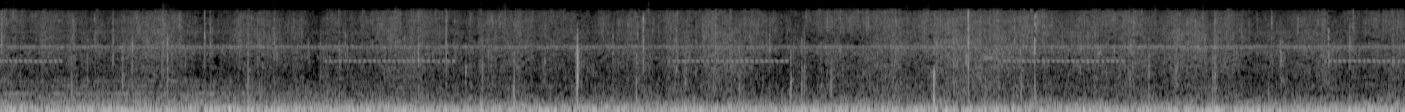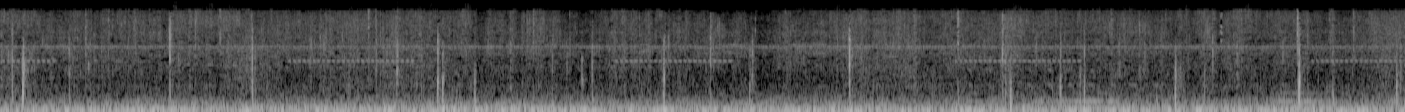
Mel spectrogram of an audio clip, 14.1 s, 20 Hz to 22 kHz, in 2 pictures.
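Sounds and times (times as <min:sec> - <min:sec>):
low rumble: 0:00.0 - 0:10.1
crickets trilling: 0:00.0 - 0:14.0
fireplace crackling and popping: 0:00.0 - 0:14.0.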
